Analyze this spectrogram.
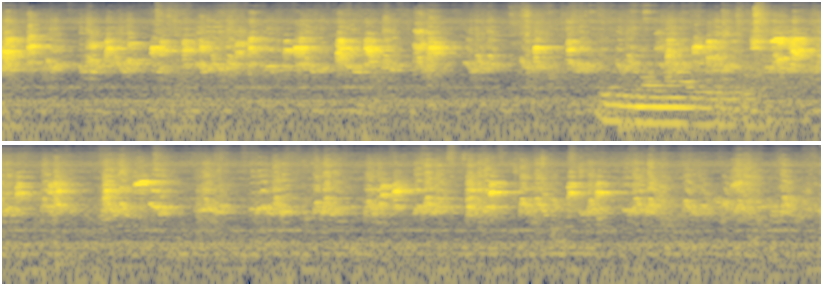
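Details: Lutino cockatiels in a mating context chatter in harsh, scratchy squawks and chirps, with many birds calling over one another.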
